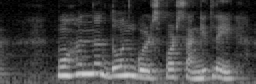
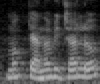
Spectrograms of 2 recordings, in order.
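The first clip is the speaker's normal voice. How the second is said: ordinary delivery, nothing marked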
